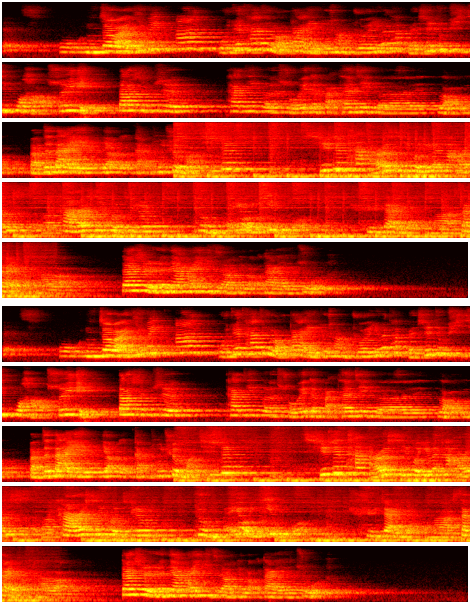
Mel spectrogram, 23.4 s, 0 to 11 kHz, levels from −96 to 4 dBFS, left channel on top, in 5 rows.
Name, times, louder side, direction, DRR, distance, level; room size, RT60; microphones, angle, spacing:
voice 1, 0.6-5.5 5.8-6.4 6.9-9.4 9.6-11.7 12.4-15.6 16.0-17.1 17.5-19.3 19.9-21.9, right 1 dB, 55° right, -3 dB, 0.7 m, -26 dB
sound 1, 11.1-19.3, left 1 dB, 60° left, 0.5 m, -32 dB
4.0 x 3.6 x 2.8 m, 1.5 s
head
